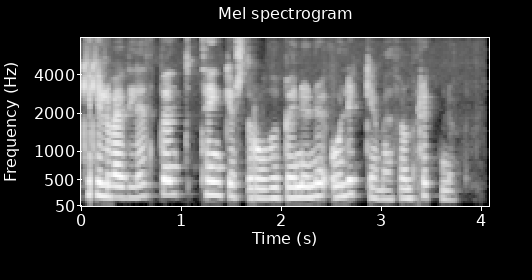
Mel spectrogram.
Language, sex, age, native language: Icelandic, female, 40-49, Icelandic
